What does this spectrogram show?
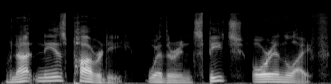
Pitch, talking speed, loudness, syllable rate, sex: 120 Hz, 165 wpm, -20 LUFS, 5.0 syllables/s, male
